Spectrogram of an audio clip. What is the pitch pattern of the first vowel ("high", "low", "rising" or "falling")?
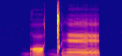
low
